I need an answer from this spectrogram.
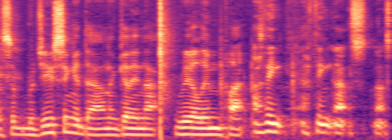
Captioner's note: slaps hands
